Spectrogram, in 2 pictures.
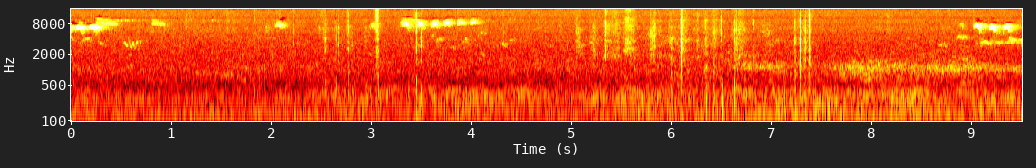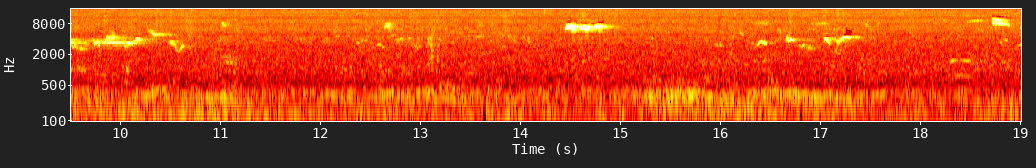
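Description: Small birds chirping now and then: short, high calls every few seconds over a steady low rumble, with a few faint clicks in the middle.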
